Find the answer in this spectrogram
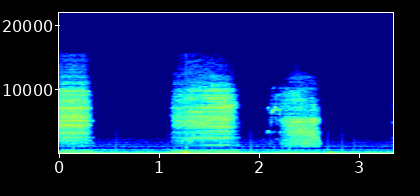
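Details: Wild barn owl nestlings battling over a very large rodent in a nest box. Three short, harsh, breathy screeches follow closely on one another, with a thump between the first two.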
